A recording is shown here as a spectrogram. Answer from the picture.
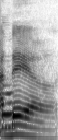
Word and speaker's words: padel: Padel. Ini Apa tuh sih? dari mana Ki ininya? Datangnya. Ini tuh sebenarnya tuh Tanya dong Kak ya, Ini nih. tulisannya kan PADL. Itu dibacanya pedal atau padel? Padel.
